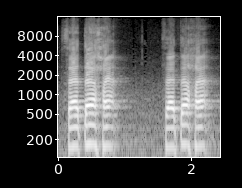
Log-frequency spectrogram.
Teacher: Ya, tetap walaupun ini satu, tidak ada yang panjang, tetap seirama antara baca fa, ta dengan ha, itu ukurannya sama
